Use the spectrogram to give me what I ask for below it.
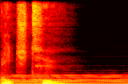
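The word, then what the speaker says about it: H II: The Milky Way contains vast regions called H2 regions, pronounced H2, where ultraviolet radiation from hot young stars ionizes surrounding hydrogen gas.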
